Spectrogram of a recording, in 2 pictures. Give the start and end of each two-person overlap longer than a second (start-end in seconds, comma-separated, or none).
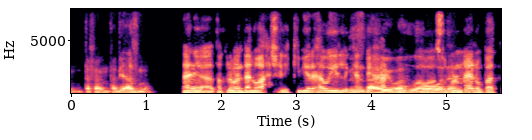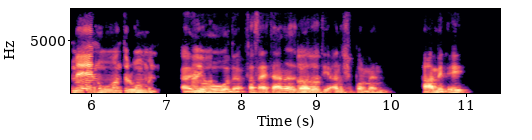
3.6-5.3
